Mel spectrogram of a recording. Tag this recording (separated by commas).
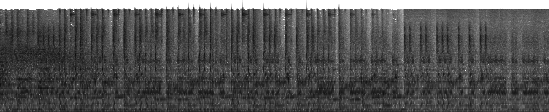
Music, Electronic music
